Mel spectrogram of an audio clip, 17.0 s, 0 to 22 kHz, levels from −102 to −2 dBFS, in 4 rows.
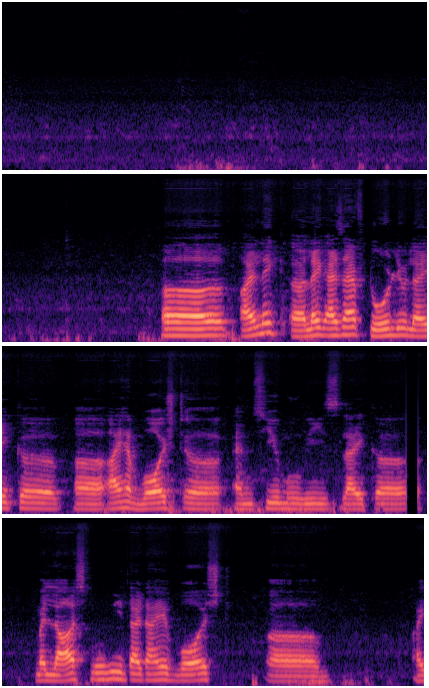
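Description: At 12.54 s, right after "like uh", the speech cuts out abruptly for about 120 ms, until 12.66 s. This is a playback stall: the player most likely ran short of data or was briefly blocked, so nothing reached the output. On a waveform it shows as a flat, empty stretch with a hard edge where the signal stops; on a spectrogram it is a clean vertical gap across all frequencies before the speech resumes.

From 12.66 s to 13.14 s, leading into "my last", comes a time-compressed catch-up as the player works off the backlog from the stall. Small slices are dropped and the remaining pieces cross-faded, so the speech runs at 1.25 times normal speed while keeping its pitch, sounding hurried. A spectrogram shows the harmonic bands at unchanged heights but with syllables packed closer and slight discontinuities at the splice points.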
